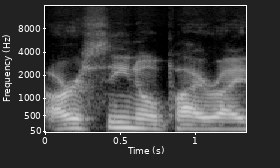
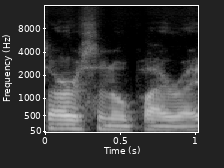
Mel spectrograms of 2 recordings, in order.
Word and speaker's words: arsenopyrite: Yeah, and it's not arsenopyrite either. It's arsenopyrite. It takes forever to change a pronunciation that you've been using for years.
